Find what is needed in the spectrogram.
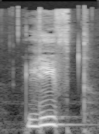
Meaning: lift, elevator
- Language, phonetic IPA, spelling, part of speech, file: Ukrainian, [lʲift], ліфт, noun, Uk-ліфт.ogg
